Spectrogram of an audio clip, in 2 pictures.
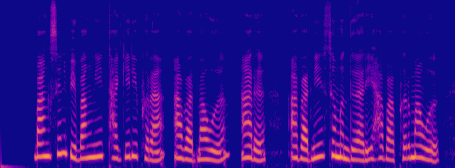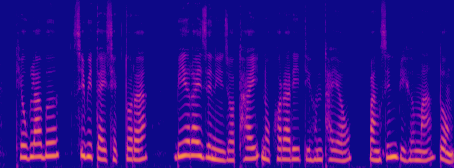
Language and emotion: Bodo, neutral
